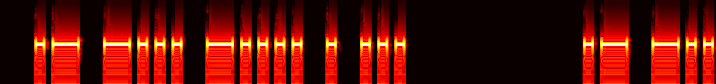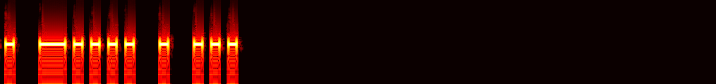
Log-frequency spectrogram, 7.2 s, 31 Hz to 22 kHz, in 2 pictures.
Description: Morse code, heard as a keyed tone, about 27 wpm, 700 Hz. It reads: AB6ES AB6ES
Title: USA Call Signs - 5 Characters - Repeated 2x - 28wpm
